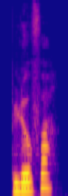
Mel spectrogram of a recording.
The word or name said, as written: bluffer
